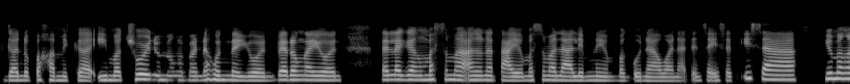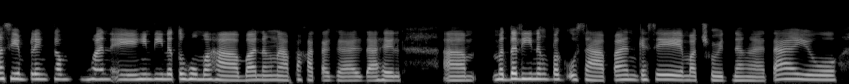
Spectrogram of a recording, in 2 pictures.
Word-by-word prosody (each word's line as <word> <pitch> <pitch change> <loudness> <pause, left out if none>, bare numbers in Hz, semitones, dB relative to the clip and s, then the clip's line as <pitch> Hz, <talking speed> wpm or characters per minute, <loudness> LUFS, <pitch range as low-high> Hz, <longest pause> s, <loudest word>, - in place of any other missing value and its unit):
gaano 195 -1 -1
pa 200 - -3
kami 190 -2 -4
ka-immature 200 +5 +1
nung 210 -1 -3
mga 200 - -8
panahon 205 +3 -1
na 195 - +4
yun. 185 -1 -1
Pero 210 +2 +2
ngayon 200 -1 +1 0.4
talagang 215 -1 +2
mas 215 +1 -1
maano 205 -1 +2
na 205 -1 -1
tayo 180 -1 0
mas 195 +2 -6
malalim 190 -2 0
na 190 -1 -2
yung 180 - -11
pag-unawa 175 -1 -3
natin 170 +1 -7
sa 180 - -3
isa't 180 0 -6
isa, 225 -6 +2 0.3
yung 265 0 +3
mga 265 0 +4
simpleng 245 -2 +1
tampuhan, 235 0 -1
eh, 225 0 +1
hindi 240 0 +2
na 240 - +3
'to 245 +1 +1
humahaba 210 -4 +2
ng 205 0 -2
napakatagal 190 -2 -3
dahil, 185 0 0 0.4
ah, 190 0 +1 0.2
madali 250 +2 +5
ng 245 -1 +2
pag-usapan 215 -2 0
kasi 220 -1 +2
matured 190 -2 -3
na 185 -1 -2
nga 180 -1 -3
tayo, 225 -3 +1
205 Hz, 160 wpm, -25 LUFS, 190-225 Hz, 0.4 s, madali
